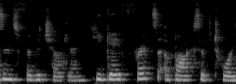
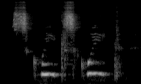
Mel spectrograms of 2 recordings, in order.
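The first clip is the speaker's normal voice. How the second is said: tiny high squeaks; mouse squeaks; 5 dB quieter than usual. A narrator's reading. Narrator voicing the scampering mice, high squeaks.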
